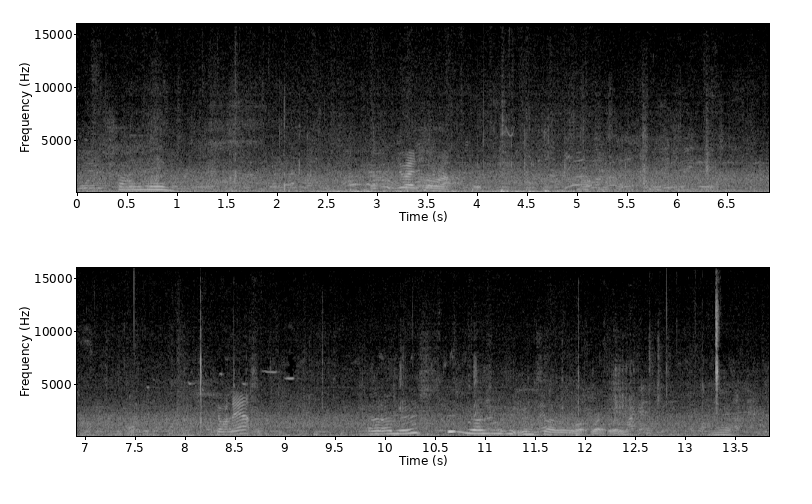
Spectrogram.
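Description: A horse's hooves thud softly on grass.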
